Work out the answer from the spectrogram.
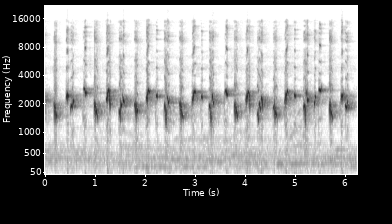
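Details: At daybreak a sooty-headed bulbul pours out its long 'ropel panjang' song: loud, clear, bubbling whistles in quick succession, each note sliding up and down, tightly packed with no gaps.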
